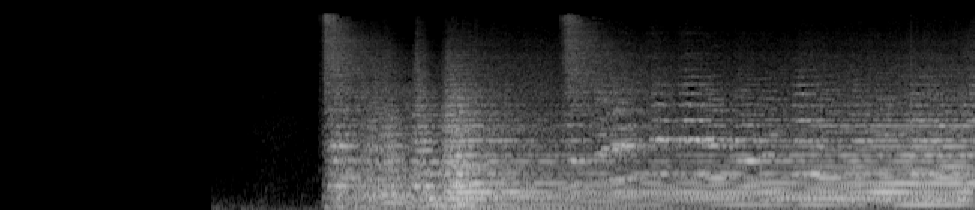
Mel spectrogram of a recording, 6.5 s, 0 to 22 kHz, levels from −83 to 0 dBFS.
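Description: From 0.68 s to 6.09 s, clicks recur every 0.6 s, about ten in all. These are likely clock drift buffer slips: a clock mismatch of around 300 ppm forces a handful of samples to be dropped or repeated. A spectrogram shows thin, evenly spaced vertical broadband lines, and the waveform shows step discontinuities.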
